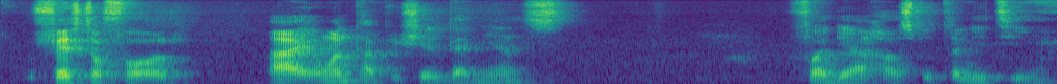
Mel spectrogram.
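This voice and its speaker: A man speaks at a moderate pace. He has a Nigerian accent. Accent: Nigerian Igbo English. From Nigeria, Igbo. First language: Igbo. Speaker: businessman and community association leader. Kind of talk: interview.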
